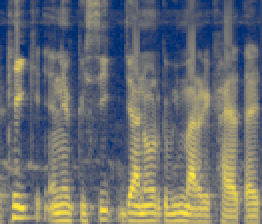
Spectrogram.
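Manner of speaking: ordinary delivery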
